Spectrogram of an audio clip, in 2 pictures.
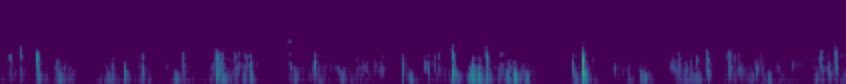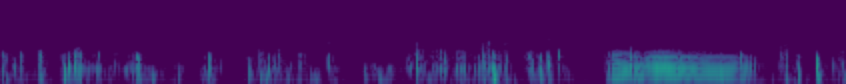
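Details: Stomach growling (borborygmi) recorded in the city: irregular gurgling, bubbling rumbles with brief gaps, ending in a longer squeaky groan.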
